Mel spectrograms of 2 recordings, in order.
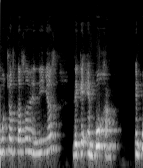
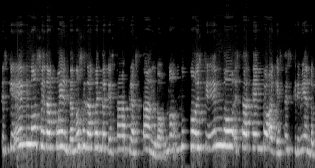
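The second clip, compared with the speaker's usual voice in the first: high, insistent parent protesting; mock parent defending the child, pitched up; imitating a worried parent; 7 semitones higher, 4 dB louder than usual. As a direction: parents insisting the child didn't notice, higher and louder. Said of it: "los papás dicen".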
